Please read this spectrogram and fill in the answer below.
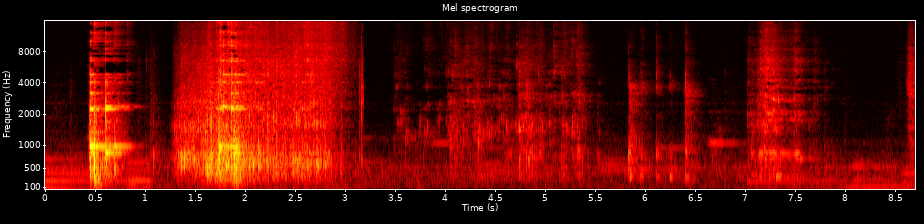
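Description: Kitchen dishes and utensils: a sharp ringing clink about half a second in, then about two seconds of scraping and clattering, then lighter clinks and taps.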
